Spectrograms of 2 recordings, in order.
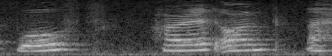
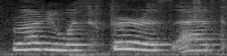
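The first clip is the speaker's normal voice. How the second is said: ordinary delivery, nothing marked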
